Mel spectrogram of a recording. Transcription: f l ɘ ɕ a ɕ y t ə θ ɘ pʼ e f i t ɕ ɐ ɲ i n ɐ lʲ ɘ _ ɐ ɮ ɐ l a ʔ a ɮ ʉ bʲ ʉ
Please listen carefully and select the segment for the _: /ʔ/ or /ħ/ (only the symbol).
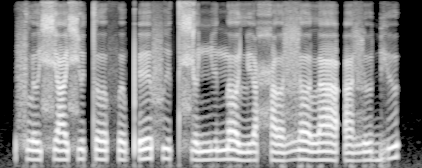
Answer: ħ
